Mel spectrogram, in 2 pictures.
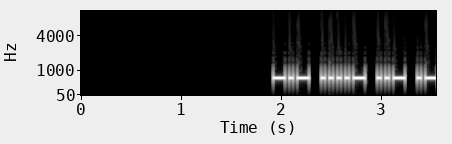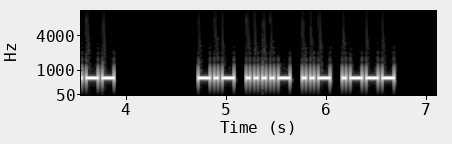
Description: Morse code, heard as a keyed tone, about 31 wpm, 700 Hz. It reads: K4UJ K4UJ
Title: USA Call Signs - 4 Characters - Repeated 3x - 30wpm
